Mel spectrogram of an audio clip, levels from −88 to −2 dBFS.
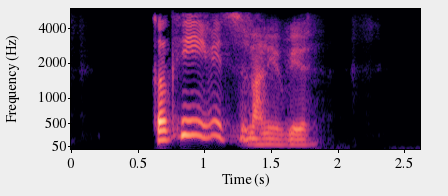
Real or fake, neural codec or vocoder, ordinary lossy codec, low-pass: fake; codec, 16 kHz in and 24 kHz out, 0.4 kbps, LongCat-Audio-Codec, four codebook decoder; AAC, 24 kbps; 5.4 kHz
